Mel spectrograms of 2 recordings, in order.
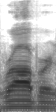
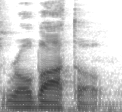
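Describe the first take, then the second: First: The name ends on a bare consonant. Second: The name ends with an added vowel sound.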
